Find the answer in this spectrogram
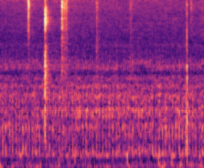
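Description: A low, steady rumble with two faint clicks, one about half a second in and one near the end, as a hand grips and shifts a plastic test-kit case.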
